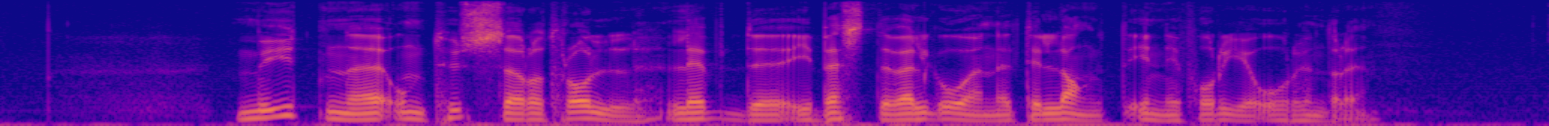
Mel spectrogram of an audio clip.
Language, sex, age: Norwegian, male, 56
